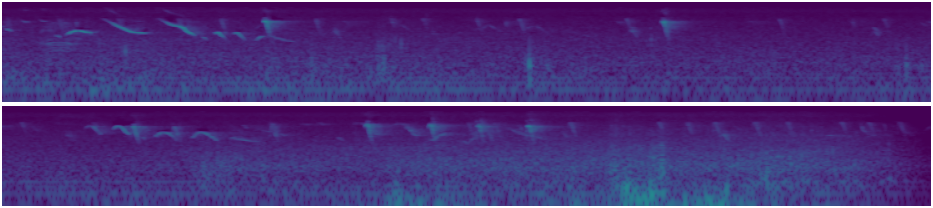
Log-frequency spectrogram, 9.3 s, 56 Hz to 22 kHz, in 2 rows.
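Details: Yellow Warbler (Setophaga petechia aureola), recorded on Floreana, Galápagos, Ecuador, in May 2012, sings two bursts of quick, high, sweet notes, a short run then a longer phrase, over steady rushing hiss.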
